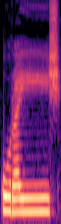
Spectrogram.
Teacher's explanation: مد لین عارض میں جیسا کہ آپ کو بتایا کہ اس میں قصر کرنا بہتر ہے، یعنی 1 الف کے برابر اس کو کھینچنا بہتر ہے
